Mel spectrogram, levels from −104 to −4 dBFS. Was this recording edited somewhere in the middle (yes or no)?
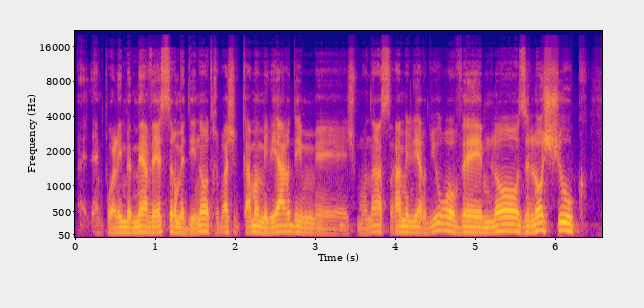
no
